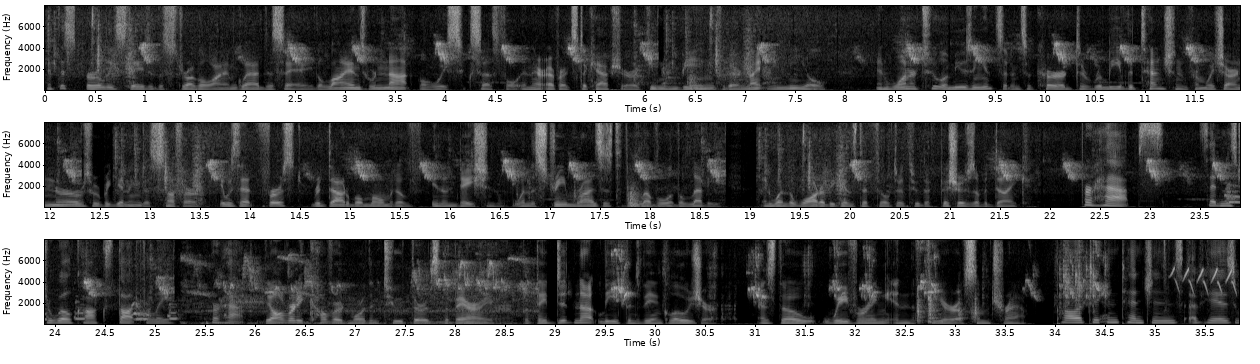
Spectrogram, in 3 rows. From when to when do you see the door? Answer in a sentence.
You can hear the door from 5.3 to 6.8 s, from 16.6 to 18.1 s and from 32.6 to 33.2 s.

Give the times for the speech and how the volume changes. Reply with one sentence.
You can hear the speech from 0.0 to 35.8 s, at a steady volume.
